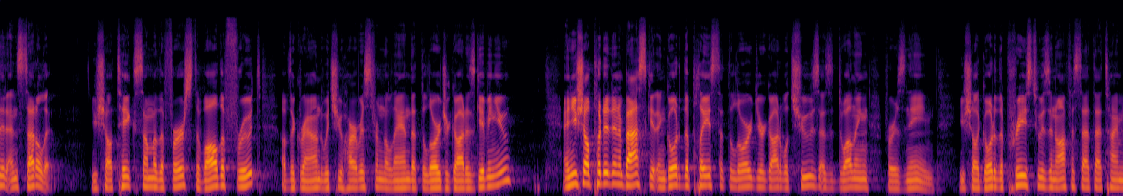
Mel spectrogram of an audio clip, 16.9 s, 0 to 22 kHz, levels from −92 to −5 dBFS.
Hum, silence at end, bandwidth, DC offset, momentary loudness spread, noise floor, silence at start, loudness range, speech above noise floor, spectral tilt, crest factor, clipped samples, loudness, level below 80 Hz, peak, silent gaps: none; 0 s; 16 kHz; under 0.1%; 12 LU; -70 dBFS; 0 s; 6 LU; 38 dB; -5 dB/octave; 24 dB; under 0.1%; -32 LUFS; -74 dBFS; -10 dBFS; none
